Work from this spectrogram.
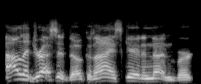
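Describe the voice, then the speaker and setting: Lively joking man with a Texas accent. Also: on the high side, dry recording, dull audio. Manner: animated and joking, laughs often, talks straight to his chat. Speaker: livestream host reading viewer comments. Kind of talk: casual chat with viewers. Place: garden, planting cuttings.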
